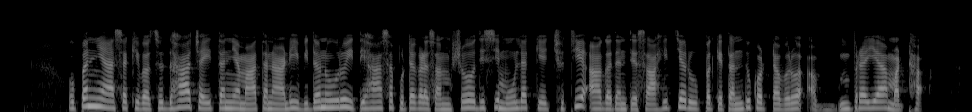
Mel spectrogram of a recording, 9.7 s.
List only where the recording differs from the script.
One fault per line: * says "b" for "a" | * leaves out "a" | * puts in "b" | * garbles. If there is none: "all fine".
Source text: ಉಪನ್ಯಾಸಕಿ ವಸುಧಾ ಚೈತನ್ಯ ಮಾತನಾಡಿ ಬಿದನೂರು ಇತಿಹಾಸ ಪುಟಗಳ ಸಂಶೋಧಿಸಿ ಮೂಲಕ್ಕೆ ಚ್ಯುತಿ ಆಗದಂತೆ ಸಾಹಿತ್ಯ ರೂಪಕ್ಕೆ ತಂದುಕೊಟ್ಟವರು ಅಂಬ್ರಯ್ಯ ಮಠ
all fine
